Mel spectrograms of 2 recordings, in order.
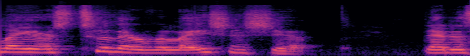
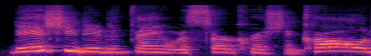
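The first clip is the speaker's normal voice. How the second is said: ordinary talk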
